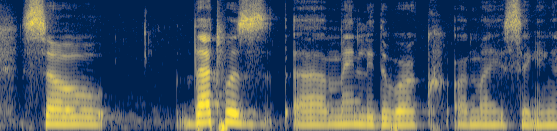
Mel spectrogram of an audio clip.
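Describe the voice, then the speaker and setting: A woman speaks with an Israeli accent. Her pitch sits fairly low. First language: Hebrew. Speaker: musician and songwriter. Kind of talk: interview. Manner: halting.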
